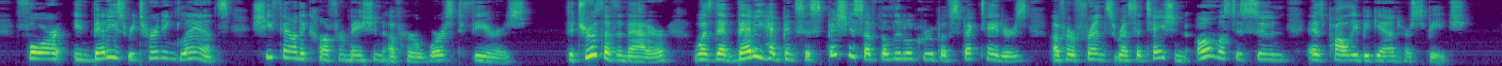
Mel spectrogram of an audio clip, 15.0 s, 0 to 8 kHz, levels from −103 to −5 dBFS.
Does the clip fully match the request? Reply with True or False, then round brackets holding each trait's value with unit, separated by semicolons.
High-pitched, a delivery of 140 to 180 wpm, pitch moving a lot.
False (205 Hz; 170 wpm; 4.7 semitones)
